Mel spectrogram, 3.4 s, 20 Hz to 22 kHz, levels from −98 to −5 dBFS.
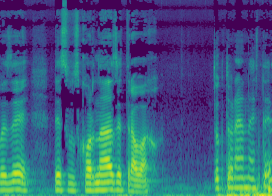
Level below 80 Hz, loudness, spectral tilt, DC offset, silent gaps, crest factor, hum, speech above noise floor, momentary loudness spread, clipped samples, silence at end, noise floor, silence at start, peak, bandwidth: -28 dBFS; -20 LUFS; -6.5 dB/octave; under 0.1%; none; 16 dB; none; 22 dB; 12 LU; under 0.1%; 0 s; -39 dBFS; 0 s; -2 dBFS; over 20 kHz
